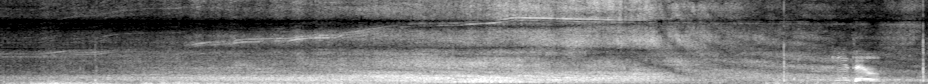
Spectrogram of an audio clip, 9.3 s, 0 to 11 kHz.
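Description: A distant RC F-15 model jet with a 64mm ducted fan whines and swells as it takes off, its rising and fading rush peaking midway before a brief nearby clatter at the end.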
